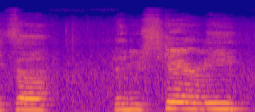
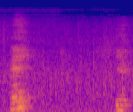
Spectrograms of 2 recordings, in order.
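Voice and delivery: ordinary talk, nothing marked

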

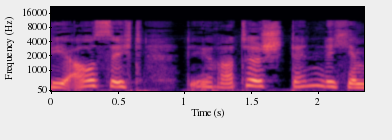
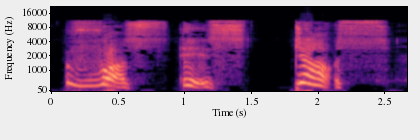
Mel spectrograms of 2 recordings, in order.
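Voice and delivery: loud, slow, higher threatening shout; 5 semitones higher, 7 dB louder, much slower than usual. Acted. Master slipping in syrup shouts threateningly. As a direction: bellow it like a menacing master. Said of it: "schrie er mit drohender Stimme".

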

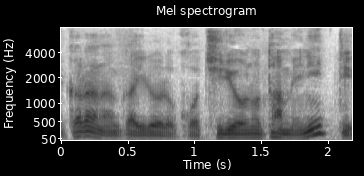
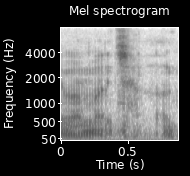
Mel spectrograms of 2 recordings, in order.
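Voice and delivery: low, soft grandma's call; lightly voiced grandma; 10 semitones lower, 14 dB quieter than usual. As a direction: murmur it like an old grandma. Grandma calling, imitated.

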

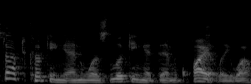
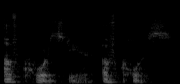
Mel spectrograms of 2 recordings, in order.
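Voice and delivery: soothing; 3 semitones lower, 8 dB quieter, slower than usual. Acted. Mom soothing dad.

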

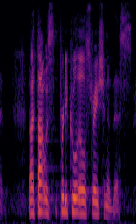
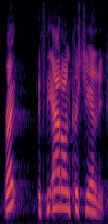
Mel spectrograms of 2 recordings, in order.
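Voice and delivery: ordinary delivery

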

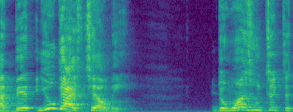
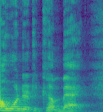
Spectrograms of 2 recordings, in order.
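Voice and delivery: soft echo; 5 semitones lower, 6 dB quieter than usual. Real, not acted. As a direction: drop to a softer, lower repeat. Echoes own plea softly.

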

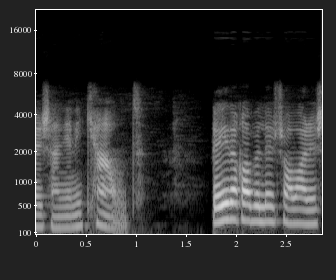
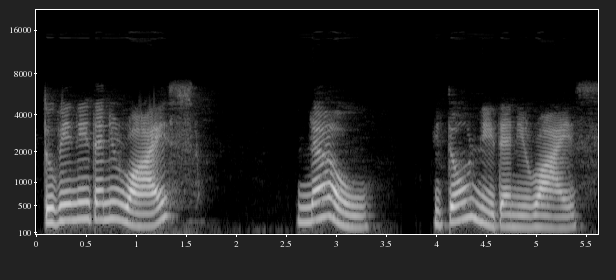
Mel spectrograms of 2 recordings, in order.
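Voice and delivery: stressed words like "need" and "don't" pushed slightly; slow dialogue with stressed key words; sentence stress demo; much slower than usual. Shown as a demonstration. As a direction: model the stressed words for the class. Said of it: "ببینید فشار روی این کلمات بیشتره".

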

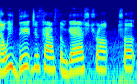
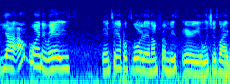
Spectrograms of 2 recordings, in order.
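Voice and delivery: normal talking voice

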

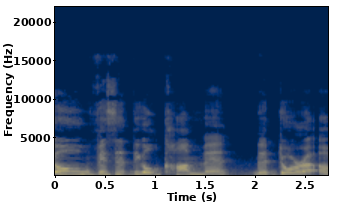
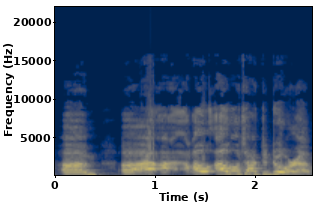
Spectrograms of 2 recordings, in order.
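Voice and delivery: mock flustered stammer, getting louder; freaking out; 7 dB louder than usual. Vampire who doesn't know what to do, mildly freaking out. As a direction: stumble over the start, lightly panicked. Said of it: "he's freaking out".

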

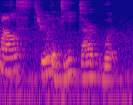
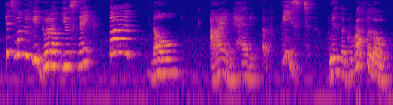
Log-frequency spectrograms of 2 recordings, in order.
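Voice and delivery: quick mouse; 8 dB louder than usual. Acted. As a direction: rattle off the polite refusal. Mouse answers snake.

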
